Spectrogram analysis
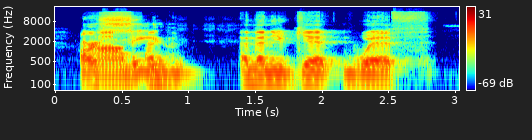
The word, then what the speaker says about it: Arcia: See, I pronounced his name correctly this time. Arcia.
